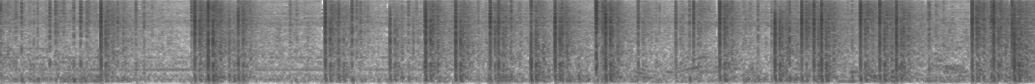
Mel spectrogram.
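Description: Ground fountain fireworks crackling: a dense run of sharp, irregular pops and snaps, several a second.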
